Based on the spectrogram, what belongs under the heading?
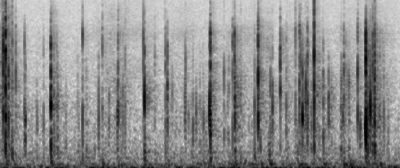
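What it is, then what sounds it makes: Cellophane-wrapped towel being scratched. A folded cotton Carnival Cruise towel wrapped in cellophane is rubbed and scratched lightly by both hands with fingertips and nails. Quiet, bright crinkles and crackles come in a dense run of short, dry snaps with almost no ring.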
